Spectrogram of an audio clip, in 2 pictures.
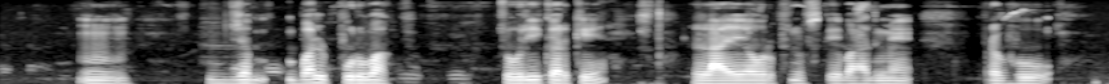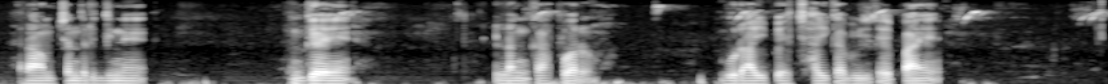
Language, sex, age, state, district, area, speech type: Hindi, male, 30-45, Uttar Pradesh, Chandauli, rural, spontaneous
